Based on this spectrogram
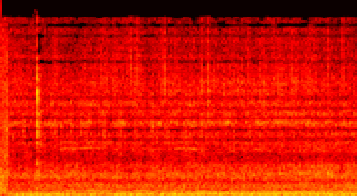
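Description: A taxi cab driving around gives a steady, low engine rumble with road noise, continuous and even in level throughout, with no talking.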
